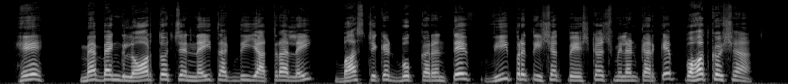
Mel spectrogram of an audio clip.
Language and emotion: Punjabi, happy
